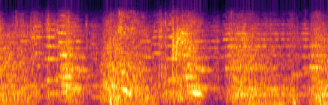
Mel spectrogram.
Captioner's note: grunting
